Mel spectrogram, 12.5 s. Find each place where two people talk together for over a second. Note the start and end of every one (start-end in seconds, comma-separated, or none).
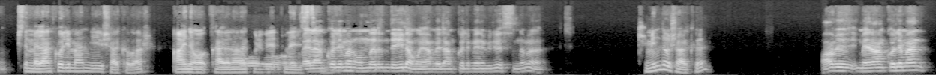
3.2-4.5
